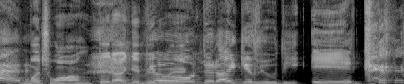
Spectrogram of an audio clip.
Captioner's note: in baby voice; laughs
